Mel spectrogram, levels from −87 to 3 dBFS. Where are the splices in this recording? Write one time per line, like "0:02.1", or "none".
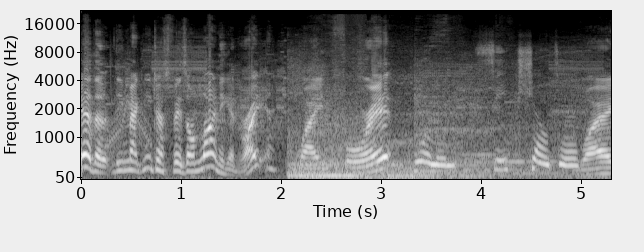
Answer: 0:02.0
0:03.2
